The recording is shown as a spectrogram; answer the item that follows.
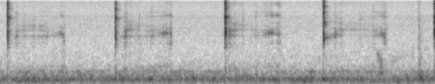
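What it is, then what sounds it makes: Stainless steel spoon. The handle of a flat metal utensil scrapes across the bowl of a large, thin, solid stainless steel spoon. Five sharp, bright metallic ticks sound at roughly even intervals, with softer high scraping swishes between them over a low steady background hum. Each tick stops almost instantly with no ring.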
